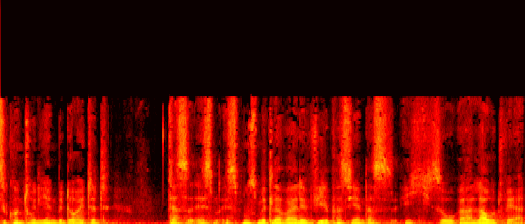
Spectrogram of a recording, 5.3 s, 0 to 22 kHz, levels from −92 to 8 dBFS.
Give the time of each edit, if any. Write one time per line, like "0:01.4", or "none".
0:01.7
0:03.1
